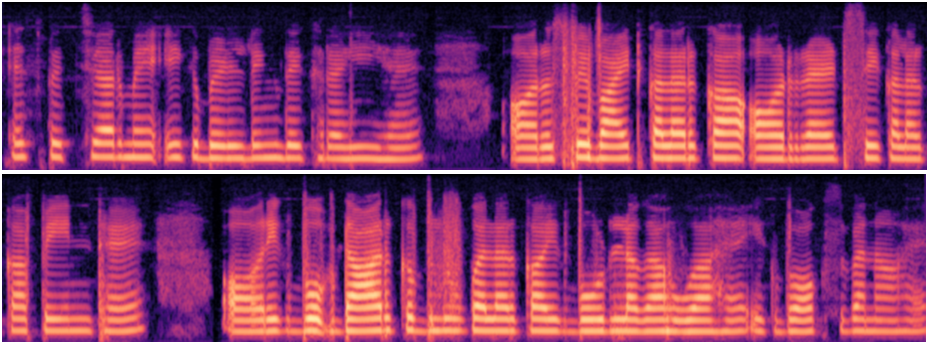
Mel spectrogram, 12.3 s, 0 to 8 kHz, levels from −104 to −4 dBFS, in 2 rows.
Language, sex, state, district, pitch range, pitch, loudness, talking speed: Hindi, female, Rajasthan, Churu, 205-225 Hz, 210 Hz, -19 LUFS, 180 wpm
